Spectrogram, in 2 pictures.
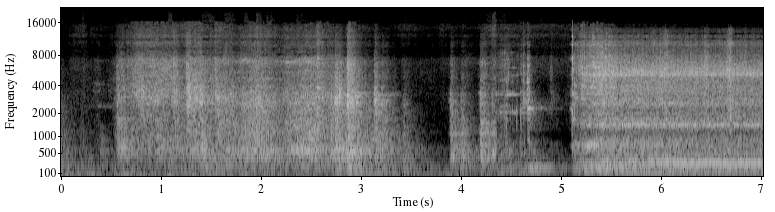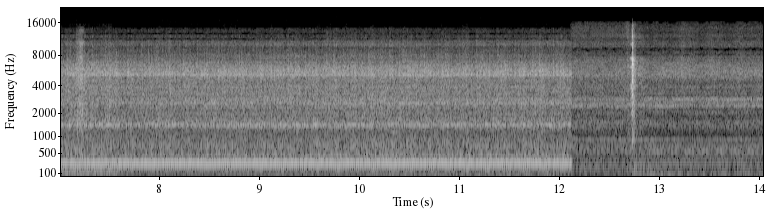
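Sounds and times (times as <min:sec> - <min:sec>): engine droning: 0:05.1 - 0:14.0.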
